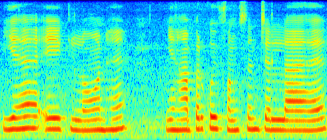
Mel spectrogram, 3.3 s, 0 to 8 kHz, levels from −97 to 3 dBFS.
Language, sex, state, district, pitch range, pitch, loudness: Hindi, female, Uttar Pradesh, Budaun, 220-235 Hz, 225 Hz, -15 LUFS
